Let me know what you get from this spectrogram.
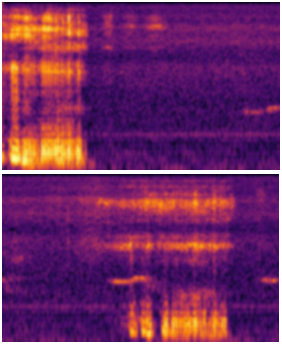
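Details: Sleeping French Bulldog puppy Milo snoring on a bed: a rough rattling snore at the start, a quiet gap of about three seconds, then a stuttering, fluttering snore lasting about a second.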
